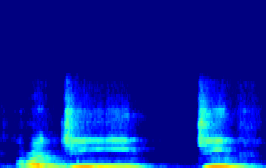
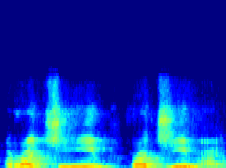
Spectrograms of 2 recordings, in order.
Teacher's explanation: Karena jim mempunyai sifat syiddah, ditahan dia dikit.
